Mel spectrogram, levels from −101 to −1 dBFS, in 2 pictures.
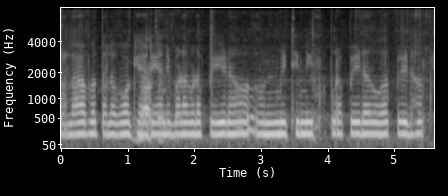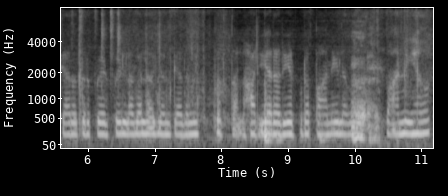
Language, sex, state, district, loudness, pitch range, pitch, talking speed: Hindi, female, Uttar Pradesh, Varanasi, -27 LUFS, 205-210 Hz, 210 Hz, 145 wpm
